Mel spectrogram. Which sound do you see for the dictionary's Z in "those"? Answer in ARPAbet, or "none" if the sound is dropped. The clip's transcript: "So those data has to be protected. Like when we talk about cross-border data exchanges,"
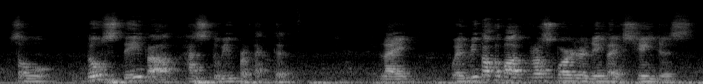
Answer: S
